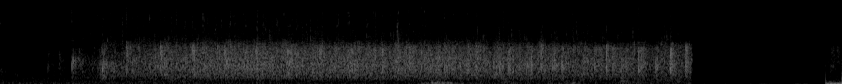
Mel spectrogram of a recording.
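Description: Audience applauding, starting about a second in and cutting off suddenly near the end.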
